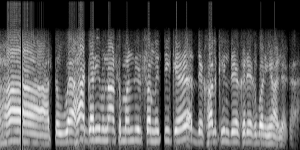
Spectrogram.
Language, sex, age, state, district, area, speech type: Maithili, male, 45-60, Bihar, Muzaffarpur, rural, conversation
